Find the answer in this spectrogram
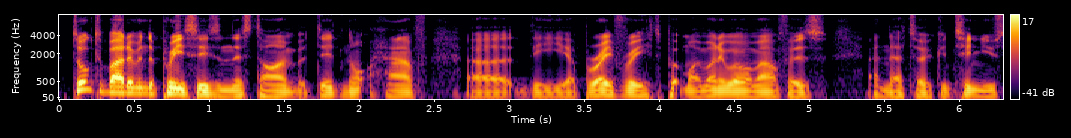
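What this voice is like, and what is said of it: Nasal voice with a cold. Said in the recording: “You may have noticed from the sound of my voice that I have a little bit of a cold. ... I sound somewhat nasal”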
